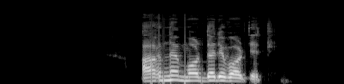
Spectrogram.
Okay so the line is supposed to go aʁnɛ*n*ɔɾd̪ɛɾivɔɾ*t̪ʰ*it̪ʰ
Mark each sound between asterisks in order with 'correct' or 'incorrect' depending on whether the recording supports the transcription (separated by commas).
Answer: incorrect, incorrect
